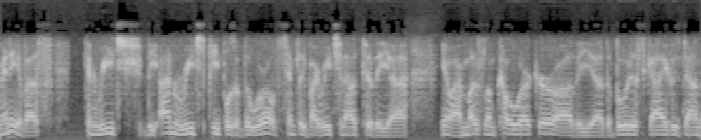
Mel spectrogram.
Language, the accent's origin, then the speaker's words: English; Boston, Massachusetts, United States; I'm from the Boston area all my life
